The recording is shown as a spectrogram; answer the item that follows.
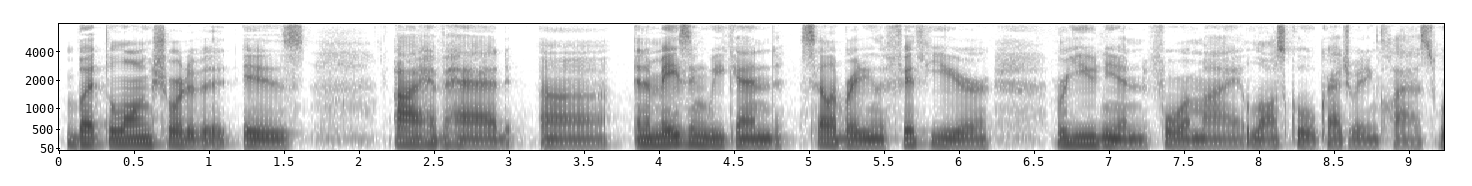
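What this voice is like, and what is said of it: Slightly raspy voice. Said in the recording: “is a little bit raspy ... why my voice is a little raspy”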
